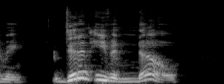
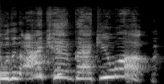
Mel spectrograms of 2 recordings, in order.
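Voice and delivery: manager's shout; 11 semitones higher than usual. Retold or imitated. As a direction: slam the door on the argument with a shout. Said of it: "He said".

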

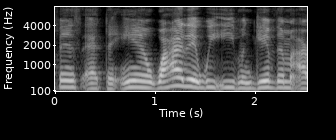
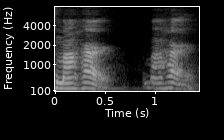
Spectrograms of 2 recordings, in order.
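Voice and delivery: softer and softer, my heart fading out; pained fading; 4 semitones lower, 12 dB quieter than usual. Real, not acted. Fan too hurt to finish, fading to nothing. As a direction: let it fade away in pain. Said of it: "I just need a minute 'cause my heart".

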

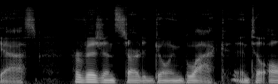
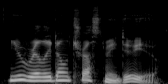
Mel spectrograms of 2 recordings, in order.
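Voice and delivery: higher, louder hurt anger; growing anger; 12 semitones higher, 5 dB louder than usual. A narrator's reading. Brother to distrusting sister, growing angrier. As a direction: accuse them, temper rising. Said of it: "sounding angrier".

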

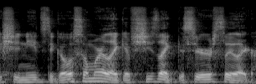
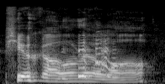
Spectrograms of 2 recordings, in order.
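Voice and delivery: higher and louder, laughing through the words; 13 semitones higher, 12 dB louder, much slower than usual. Real, not acted. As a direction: crack up while joking. Jokes about vomiting at birth.

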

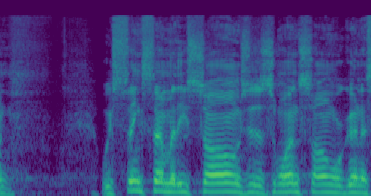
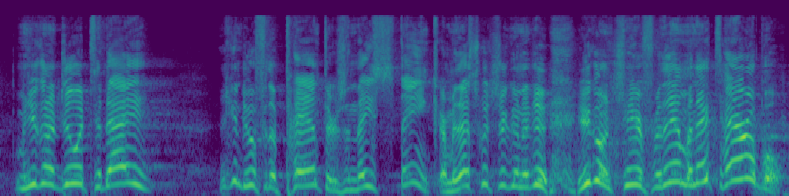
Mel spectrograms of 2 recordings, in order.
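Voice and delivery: playful high teasing; 8 semitones higher, faster than usual. Real, not acted. Joking about Panthers fans.

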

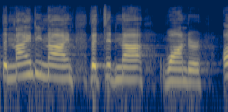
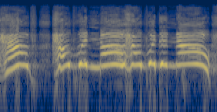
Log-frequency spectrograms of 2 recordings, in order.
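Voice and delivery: put-on high, louder toddler plea, slow; a toddler with cold, snowy hands wailing for help; toddler crying for help; 13 semitones higher, 6 dB louder than usual. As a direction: imitate a two-year-old begging for help. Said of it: "he'd be like".

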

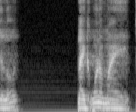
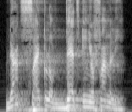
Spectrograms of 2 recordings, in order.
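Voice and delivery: loud, higher, driving proclamation; full-force preaching; 4 semitones higher, 8 dB louder than usual. Acted. Pastor declaring an end to death, loud preaching. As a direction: build it up and hurl it at the church.

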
